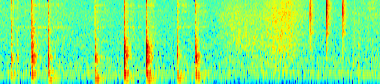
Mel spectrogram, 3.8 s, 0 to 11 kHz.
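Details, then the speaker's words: Knight KB-85 stereo tube amplifier slowly powered up on a variac, around 90–100 volts input with a sine wave fed in; sharp irregular pops and crackling, and no signal through to the output. "I hear a little bit of crackling in there. And I'm not getting anything through the amplifier right now."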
